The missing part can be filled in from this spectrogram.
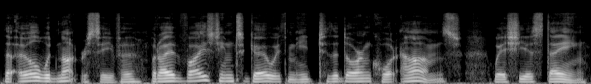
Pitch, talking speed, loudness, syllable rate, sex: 130 Hz, 225 wpm, -18 LUFS, 5.4 syllables/s, male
